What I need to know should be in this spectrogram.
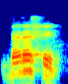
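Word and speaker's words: בראשית: Bereshit. Deacon Maman. Already the syllable has been divided here.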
